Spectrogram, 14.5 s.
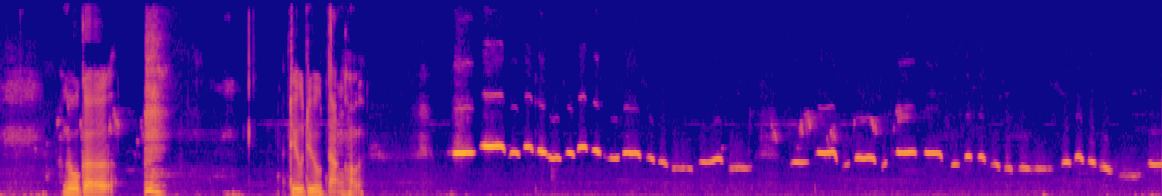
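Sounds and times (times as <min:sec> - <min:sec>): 
speech: 0:00.8 - 0:01.9, 0:03.6 - 0:04.6
person whistling a tune: 0:05.6 - 0:14.5.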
